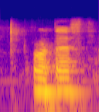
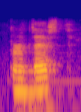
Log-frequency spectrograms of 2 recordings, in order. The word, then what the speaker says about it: protest: Protest. Good. Yes. How would the noun be pronounced? Because the noun actually is the same spelling. Protest. Ah, good. Protest is the noun. To protest is the verb.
